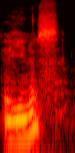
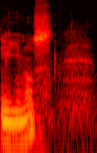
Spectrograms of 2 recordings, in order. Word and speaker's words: Linus: I speak Swedish it's heinous when I speak Finnish it's leanness when I speak English its Linus and I really don't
